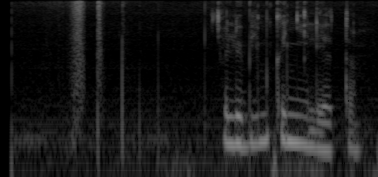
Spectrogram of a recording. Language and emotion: Russian, neutral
